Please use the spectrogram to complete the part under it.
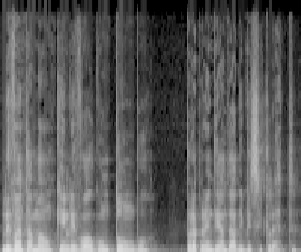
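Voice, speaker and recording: Speaking at medium pitch and a little fast, an Italian-born man in his sixties, Italian being his first language, gives an interactive lecture to teachers. He's animated, telling stories and quizzing the audience.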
